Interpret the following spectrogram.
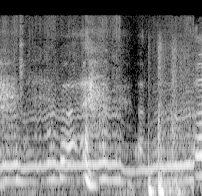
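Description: A steady insect-like buzz, as of small wings in flight, holding one slightly wavering pitch, with a short low thump about one and a half seconds in.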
